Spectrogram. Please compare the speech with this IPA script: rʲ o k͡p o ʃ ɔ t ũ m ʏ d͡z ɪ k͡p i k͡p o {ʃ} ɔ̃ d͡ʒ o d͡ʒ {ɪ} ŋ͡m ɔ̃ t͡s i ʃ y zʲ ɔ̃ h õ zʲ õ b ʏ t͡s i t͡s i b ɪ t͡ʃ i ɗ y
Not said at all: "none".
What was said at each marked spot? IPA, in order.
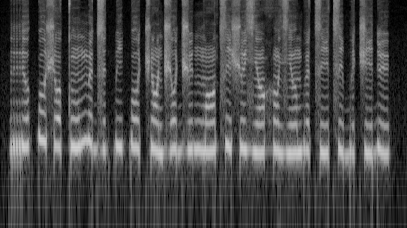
t͡ʃ, y

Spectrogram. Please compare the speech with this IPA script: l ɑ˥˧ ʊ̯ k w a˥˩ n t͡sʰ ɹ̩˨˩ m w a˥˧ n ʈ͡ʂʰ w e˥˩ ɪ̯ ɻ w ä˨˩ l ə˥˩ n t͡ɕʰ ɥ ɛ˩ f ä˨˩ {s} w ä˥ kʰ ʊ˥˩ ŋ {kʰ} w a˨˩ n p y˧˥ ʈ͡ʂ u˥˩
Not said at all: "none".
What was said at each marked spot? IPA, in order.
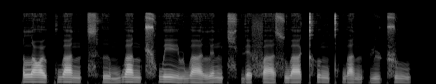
s, kʰ

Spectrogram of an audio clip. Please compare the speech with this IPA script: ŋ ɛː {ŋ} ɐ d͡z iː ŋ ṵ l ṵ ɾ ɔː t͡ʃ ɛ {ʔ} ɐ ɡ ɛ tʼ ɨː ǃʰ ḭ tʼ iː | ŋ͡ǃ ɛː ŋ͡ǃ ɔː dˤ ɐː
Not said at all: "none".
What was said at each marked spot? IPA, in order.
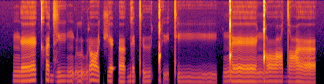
kʰ, ʔ

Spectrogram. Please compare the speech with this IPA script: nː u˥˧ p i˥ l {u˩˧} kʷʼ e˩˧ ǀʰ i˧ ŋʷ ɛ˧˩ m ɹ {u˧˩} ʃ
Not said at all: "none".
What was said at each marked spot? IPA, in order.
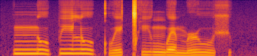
u˥˧, u˧˩

